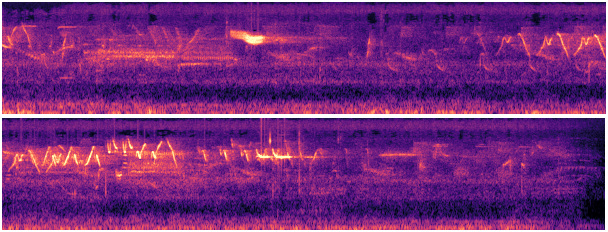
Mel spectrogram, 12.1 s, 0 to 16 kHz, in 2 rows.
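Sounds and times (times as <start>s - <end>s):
songbirds singing: 0.0s - 12.0s
steady low rumble: 0.0s - 12.0s.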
